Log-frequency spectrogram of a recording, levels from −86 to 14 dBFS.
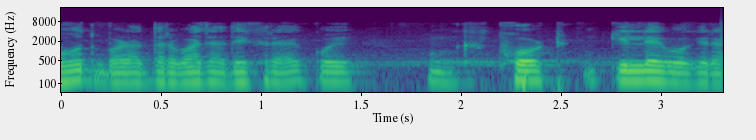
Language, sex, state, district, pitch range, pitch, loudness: Hindi, male, Odisha, Khordha, 110-120 Hz, 115 Hz, -19 LUFS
